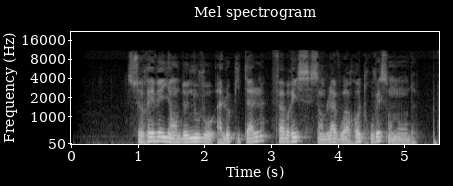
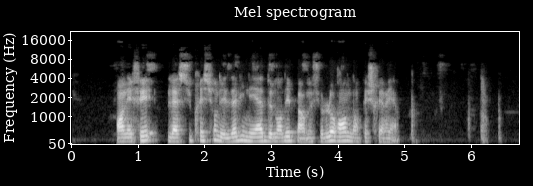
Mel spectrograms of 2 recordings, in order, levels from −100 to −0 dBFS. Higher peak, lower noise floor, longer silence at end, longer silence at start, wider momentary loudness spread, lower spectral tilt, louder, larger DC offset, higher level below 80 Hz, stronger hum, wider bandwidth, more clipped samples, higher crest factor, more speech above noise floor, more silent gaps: second, -14 dBFS vs -2 dBFS; about the same, -70 dBFS vs -73 dBFS; second, 0.05 s vs 0.5 s; first, 0.85 s vs 0.7 s; second, 9 LU vs 12 LU; first, -7.5 dB/octave vs -5 dB/octave; second, -29 LUFS vs -19 LUFS; neither; first, -50 dBFS vs -66 dBFS; neither; about the same, 11 kHz vs 10 kHz; neither; about the same, 16 dB vs 18 dB; second, 42 dB vs 54 dB; neither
